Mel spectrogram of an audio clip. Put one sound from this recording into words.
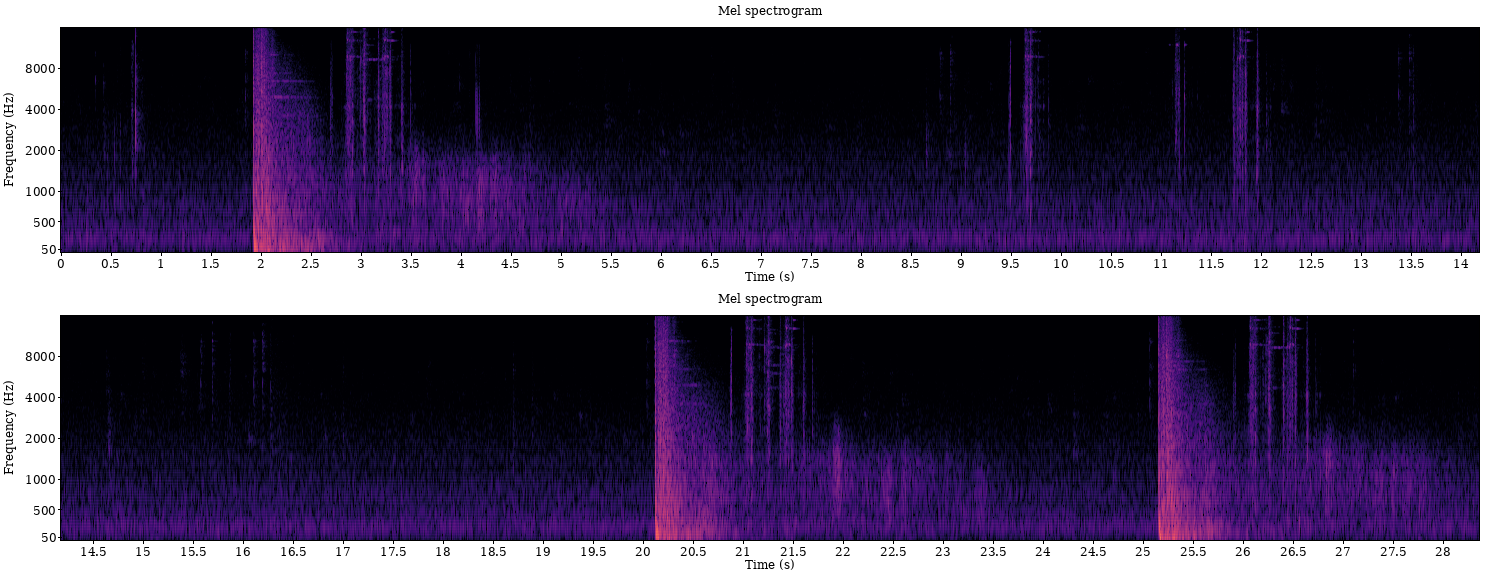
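Metallic clicks come from a rifle being handled.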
